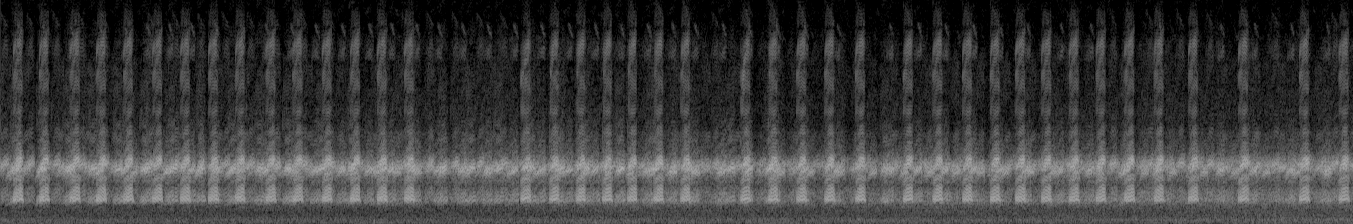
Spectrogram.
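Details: Massed frogs, thousands strong, croaking in a brisk regular pulse of about three and a half calls per second, each note a short bright rasp, the chorus unbroken and even.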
